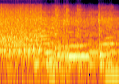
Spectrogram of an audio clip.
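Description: A dense rushing noise for the first second gives way to rock music led by electric guitar.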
